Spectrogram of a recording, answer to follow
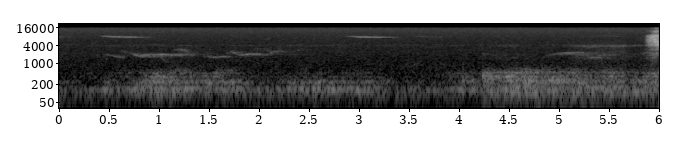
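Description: Faint birdsong: a few short chirping phrases in the first two seconds and two thin, high whistles, over low rustling that grows slightly louder about four seconds in.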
